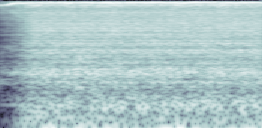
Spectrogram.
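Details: Oil-fired boiler burner, about three years old, at a service visit with a zone calling for heat: a click as the oil valve opens, then the burner lights into a steady, even roar over a low hum; clean ignition and normal firing.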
